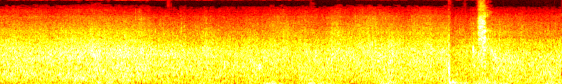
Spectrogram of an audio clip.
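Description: Fast white water rushes and roars loudly close by.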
